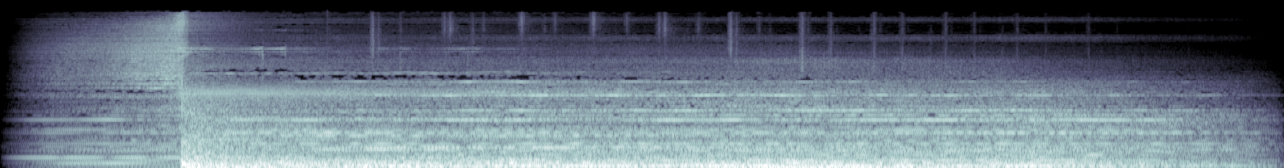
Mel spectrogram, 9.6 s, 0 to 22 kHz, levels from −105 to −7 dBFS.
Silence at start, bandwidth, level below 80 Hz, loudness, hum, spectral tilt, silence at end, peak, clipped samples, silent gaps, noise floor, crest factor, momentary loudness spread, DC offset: 0.25 s; 16 kHz; -16 dBFS; -17 LUFS; none; -6 dB/octave; 0.15 s; 0 dBFS; under 0.1%; none; -38 dBFS; 14 dB; 13 LU; under 0.1%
